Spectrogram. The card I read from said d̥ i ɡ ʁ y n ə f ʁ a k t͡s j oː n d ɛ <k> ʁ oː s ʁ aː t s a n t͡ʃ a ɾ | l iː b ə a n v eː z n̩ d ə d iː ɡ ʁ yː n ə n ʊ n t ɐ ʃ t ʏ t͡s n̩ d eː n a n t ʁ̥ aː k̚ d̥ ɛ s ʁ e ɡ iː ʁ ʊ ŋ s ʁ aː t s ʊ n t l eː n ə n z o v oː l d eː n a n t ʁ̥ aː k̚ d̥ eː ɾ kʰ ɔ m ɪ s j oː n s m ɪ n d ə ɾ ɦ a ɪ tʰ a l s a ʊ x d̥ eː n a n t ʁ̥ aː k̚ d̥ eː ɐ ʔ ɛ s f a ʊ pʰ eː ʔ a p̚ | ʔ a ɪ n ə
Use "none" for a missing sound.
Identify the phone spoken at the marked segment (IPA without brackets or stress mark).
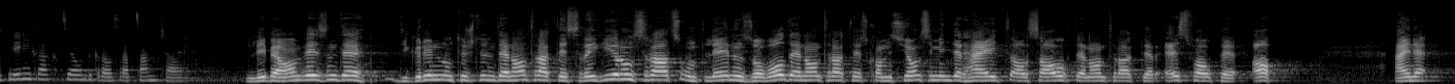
ɡ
